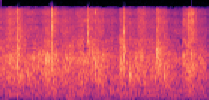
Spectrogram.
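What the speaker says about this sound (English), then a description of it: "Another round of applause for those guys." Audience applause for an agency at a cryptocurrency blockchain launch event, a steady dense wash of clapping from a crowd, fairly close and sustained for the whole stretch with sharper individual claps popping out.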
